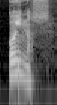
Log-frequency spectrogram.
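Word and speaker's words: κοινός: Aquí se refirió el apóstol a Tito como un compañero y esa palabra compañero se deriva de otra palabra griega que se pronuncia coinos, que quiere decir el que tiene comunión conmigo.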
